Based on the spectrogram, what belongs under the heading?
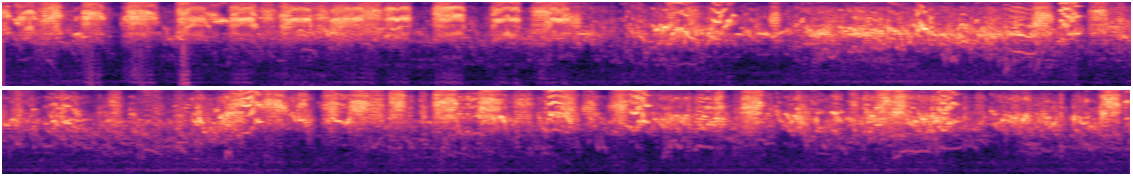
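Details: Budgerigars, a breeding pair within a colony, keep up a thick, overlapping stream of shrill chirps, squawks and chatter, with several sharp clicks early on.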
